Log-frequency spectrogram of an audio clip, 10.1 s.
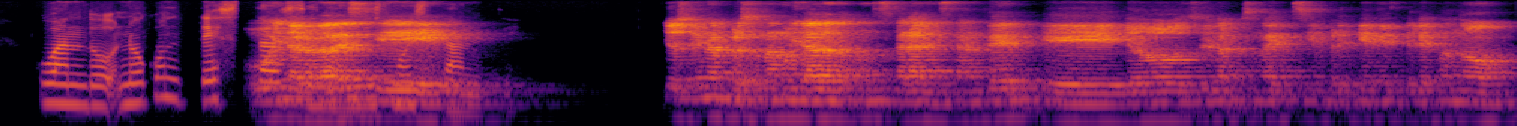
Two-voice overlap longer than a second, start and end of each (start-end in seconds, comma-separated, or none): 1.7-3.0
